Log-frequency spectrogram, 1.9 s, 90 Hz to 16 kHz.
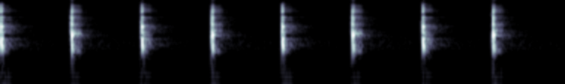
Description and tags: Tic Toc
The sound of a ticking clock simulated by my voice. Recorded with a Beyerdynamic Opus 29 S microphone.
Clock, Household, Time, Voice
